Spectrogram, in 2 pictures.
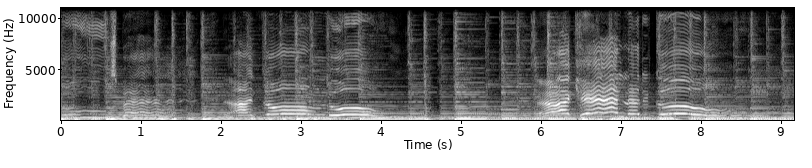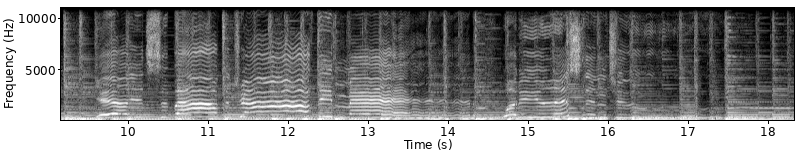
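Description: Acoustic guitar strummed steadily under a woman's solo singing voice, which holds long notes with a wavering vibrato that come and go in phrases.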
